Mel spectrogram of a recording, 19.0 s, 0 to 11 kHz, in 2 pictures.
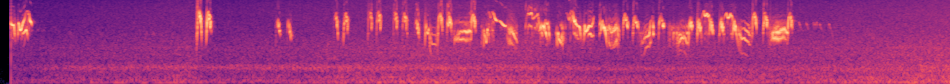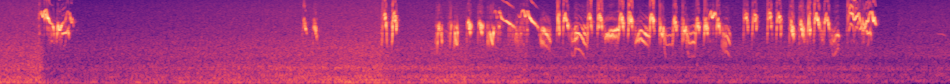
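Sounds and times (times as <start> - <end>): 
wagtail calling: 0.0 - 18.9.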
